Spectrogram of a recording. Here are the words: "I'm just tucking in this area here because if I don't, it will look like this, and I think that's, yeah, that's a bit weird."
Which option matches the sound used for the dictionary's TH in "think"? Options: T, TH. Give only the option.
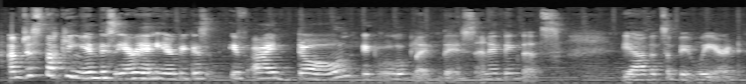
TH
